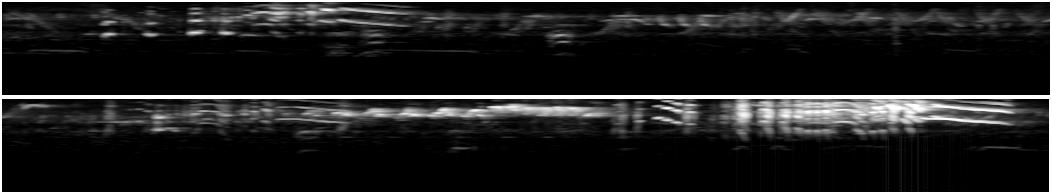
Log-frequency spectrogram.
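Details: Northern parula singing in spring: scattered high chirps and slurred whistles, then a loud, buzzy, rising series of notes near the end, with other faint bird notes in the background.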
